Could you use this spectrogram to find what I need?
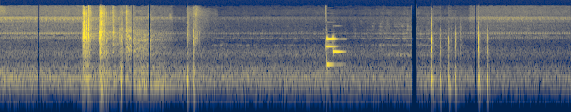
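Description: Footsteps thud on stone stairs.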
